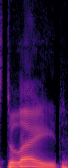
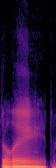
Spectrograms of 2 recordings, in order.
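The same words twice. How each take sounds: First: Southern drawn-out "delayed", pitched lower; low Southern-accented demo. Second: Loud, low northern voice; mock northern accent, louder and lower. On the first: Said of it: "say it with a southern voice". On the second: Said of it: "say it with a northern voice". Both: Shown as a demonstration.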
